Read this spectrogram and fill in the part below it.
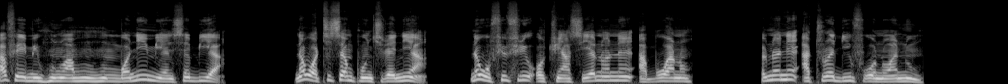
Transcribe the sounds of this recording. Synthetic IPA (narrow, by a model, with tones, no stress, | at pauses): a˦fe˨ɾi˨mĩ˨ɦũ˨nũ˨a˨ɦʊ̃˨˦hʊ̃˨m̩˨bɔ̃˨nɪ̃˦mĩ˨ɛ̃˨n˨sɛ̃˦bi˦a̰˨ | nã˦wɔ˨tʰɪ˦sɛ̃˦m̩˦pʰʊ̃˨ɲ˨t͡ɕʰɪ˨ɾɛ˨nɪ̃˦a̰˨ | nã˦wɔ˨fi˦fɪ˦ɾi˦ʔɔ˨t͡ɕʰᶣɪ˨a˨sɪ˨ɛ˦nʊ̃˦nɪ̃˦ʔa˨bʊ˦a˦nʊ̃˦ | ɛ˦nʊ̃˦nɪ̃˦ʔa˨tʰʊ˦ɾa˦di˦fʊ˨ɔ˨nʊ̃˨a˨nũ˦m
